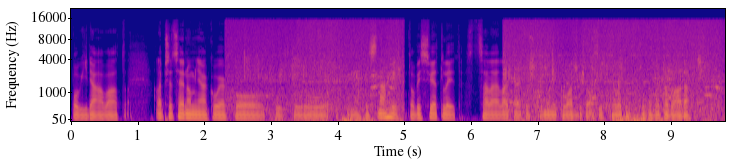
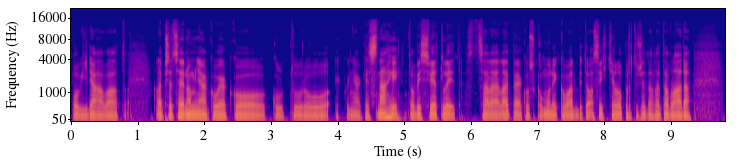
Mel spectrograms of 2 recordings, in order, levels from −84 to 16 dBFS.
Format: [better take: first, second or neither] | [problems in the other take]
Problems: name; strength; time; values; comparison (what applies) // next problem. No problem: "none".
second | hiss; loud; from 2.5 to 5 s and from 6.5 s on; 3 dB below the speech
